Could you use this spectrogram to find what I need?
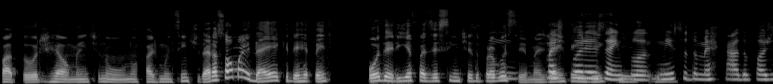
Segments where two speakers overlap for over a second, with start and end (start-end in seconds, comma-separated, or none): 4.7-6.8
